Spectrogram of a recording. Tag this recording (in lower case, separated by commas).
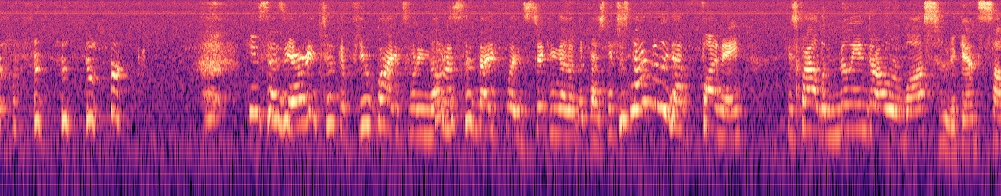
speech, laughter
